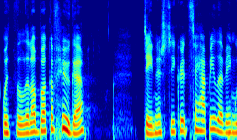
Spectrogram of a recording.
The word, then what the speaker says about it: Hygge: We think that's how you say it. We looked it up. – We did just watch a YouTube video. – I think we're saying it correctly, but it is spelled H-Y-G-G-E.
